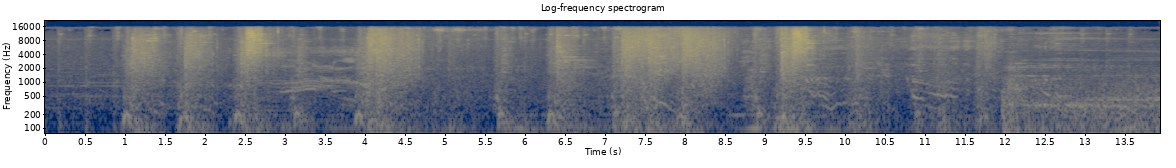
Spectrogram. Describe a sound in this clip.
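Metal weapons clash and strike heavily in a fight.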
